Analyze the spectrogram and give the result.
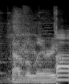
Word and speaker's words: Cavallari: Am I saying that right? – Uh-huh. – Cavallari? – Cavallari.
